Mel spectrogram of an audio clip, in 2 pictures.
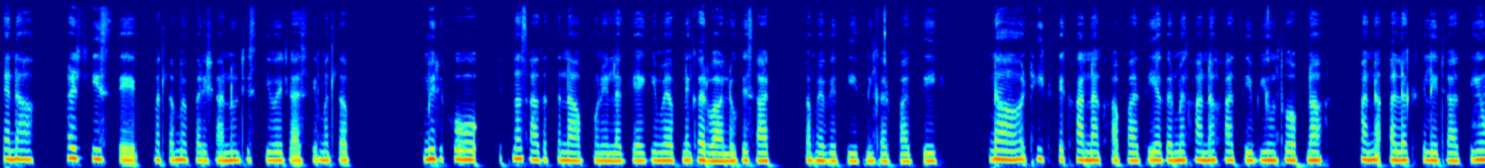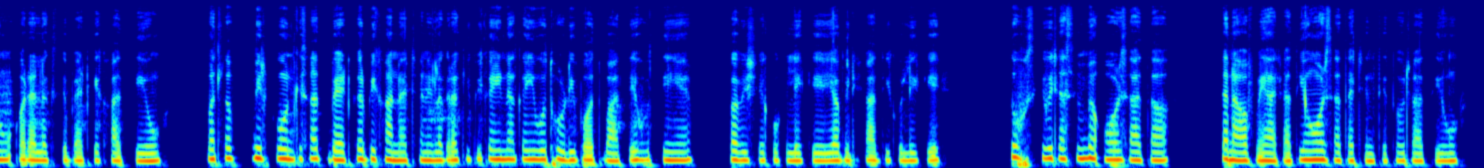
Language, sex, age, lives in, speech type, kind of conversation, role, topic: Hindi, female, 20-24, India, conversation, advice, user, मैं अनिश्चित भविष्य को लेकर होने वाली चिंता को कैसे कम कर सकता/सकती हूँ?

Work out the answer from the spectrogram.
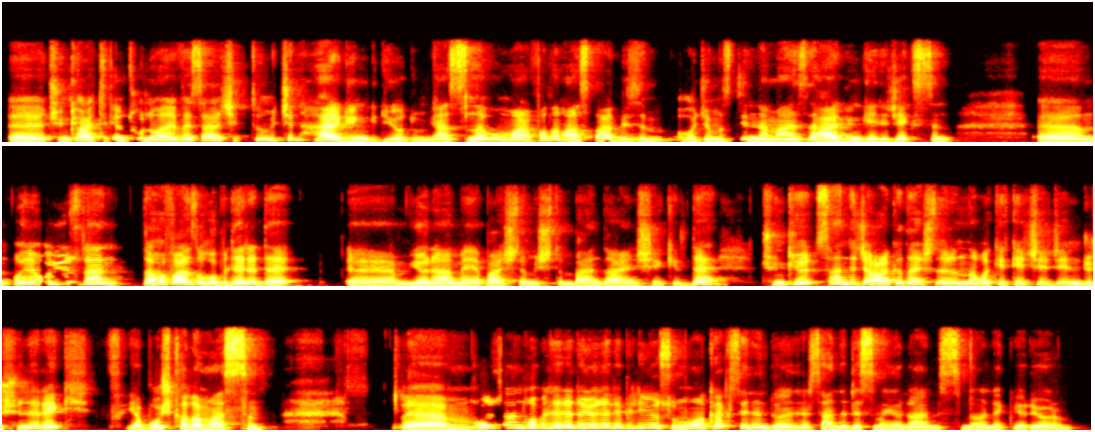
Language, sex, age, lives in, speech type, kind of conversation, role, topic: Turkish, female, 25-29, Germany, conversation, unstructured, none, Teknoloji olmadan bir gününü nasıl geçirirdin?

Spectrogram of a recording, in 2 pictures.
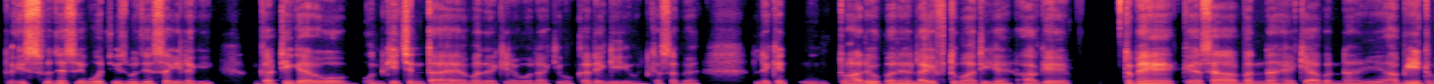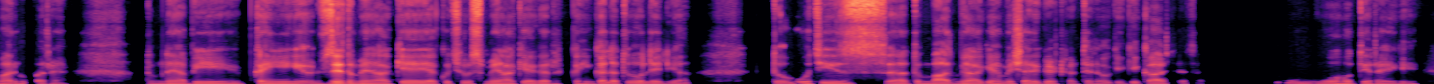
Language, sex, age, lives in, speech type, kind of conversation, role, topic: Hindi, male, 20-24, India, conversation, podcast, guest, Family ki career expectations ko aap kaise handle karte hain?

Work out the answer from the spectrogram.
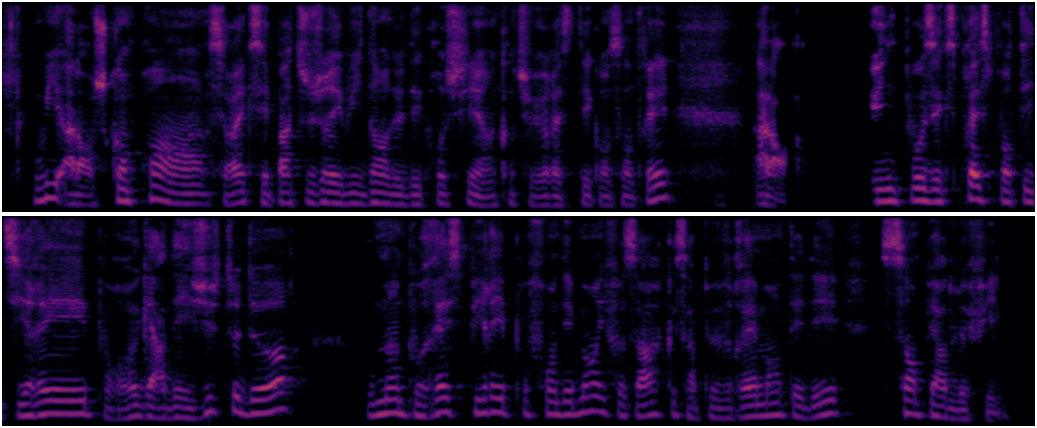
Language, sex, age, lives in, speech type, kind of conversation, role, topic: French, male, 45-49, France, read, expert-assistant, expert, Comment notre corps nous indique-t-il qu’il est temps de ralentir, et comment écouter ces signaux ?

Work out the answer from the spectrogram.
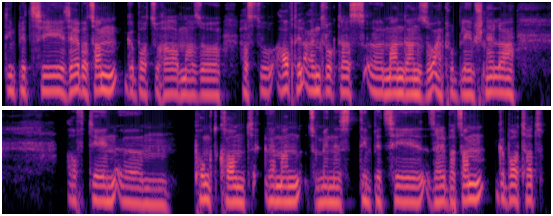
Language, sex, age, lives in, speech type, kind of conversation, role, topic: German, male, 30-34, Germany, conversation, podcast, host, Welche Technikpanne wirst du nie vergessen?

